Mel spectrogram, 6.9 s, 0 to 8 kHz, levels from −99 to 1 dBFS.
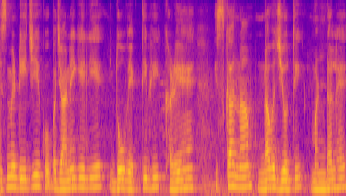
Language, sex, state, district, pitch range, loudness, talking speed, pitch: Hindi, male, Haryana, Jhajjar, 130-150 Hz, -19 LUFS, 140 wpm, 145 Hz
